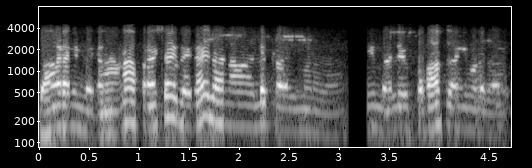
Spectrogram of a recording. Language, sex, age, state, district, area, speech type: Kannada, male, 18-30, Karnataka, Chamarajanagar, rural, conversation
